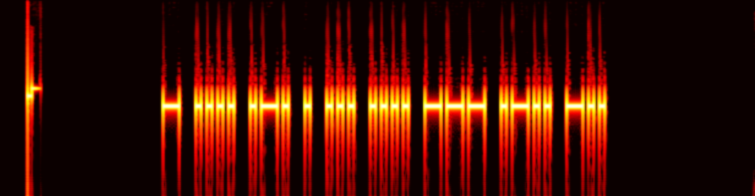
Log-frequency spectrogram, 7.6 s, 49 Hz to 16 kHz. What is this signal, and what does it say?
Morse code, heard as a keyed tone, about 22 wpm, 700 Hz. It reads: THRESHOLD
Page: Morse Code Ninja practice 22wpm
